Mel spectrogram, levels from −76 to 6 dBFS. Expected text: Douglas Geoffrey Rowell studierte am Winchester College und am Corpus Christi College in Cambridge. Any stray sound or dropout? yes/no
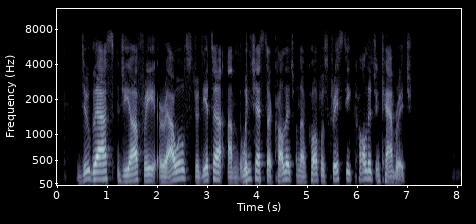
no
